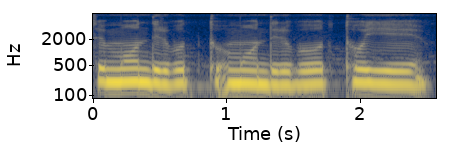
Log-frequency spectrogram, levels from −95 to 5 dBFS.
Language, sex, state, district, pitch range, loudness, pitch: Chakma, female, Tripura, Dhalai, 185-200 Hz, -11 LUFS, 190 Hz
